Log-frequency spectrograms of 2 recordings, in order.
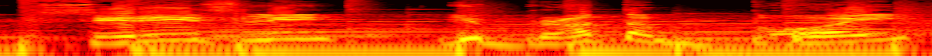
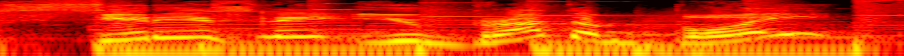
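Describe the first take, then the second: First: The voice is pushed as low as possible. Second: The voice is at a higher, less extreme pitch.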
